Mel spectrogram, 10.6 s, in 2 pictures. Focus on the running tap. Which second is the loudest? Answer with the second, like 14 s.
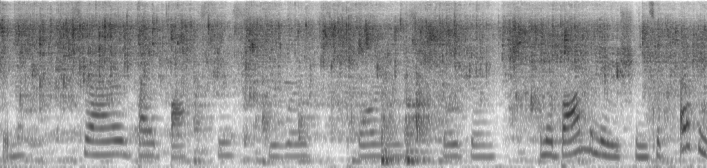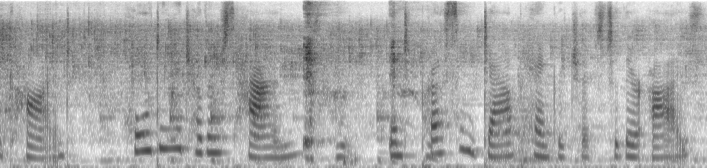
3 s.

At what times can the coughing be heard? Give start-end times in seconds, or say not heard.
7.5-8.6.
